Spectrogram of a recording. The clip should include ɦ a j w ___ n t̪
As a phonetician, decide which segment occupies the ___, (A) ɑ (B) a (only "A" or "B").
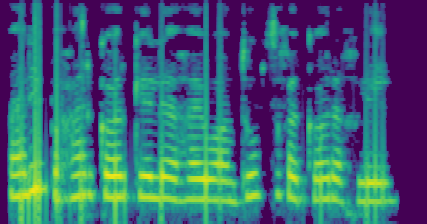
A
